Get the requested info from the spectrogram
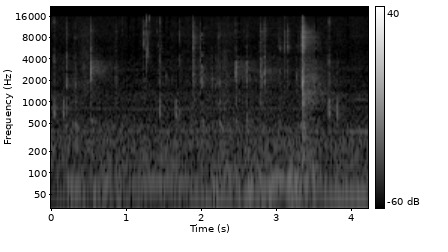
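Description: Near silence with faint, scattered clicks of a computer keyboard and mouse, and one louder click about three seconds in.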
